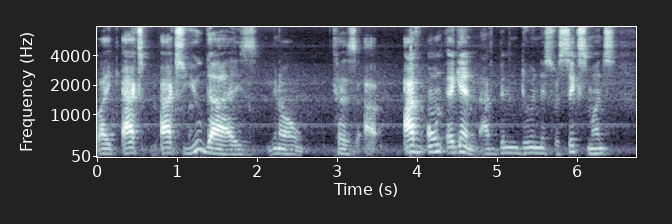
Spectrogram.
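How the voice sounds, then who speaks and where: Somewhat breathy, a man speaks very slowly at medium pitch with ordinary pitch variation and big swings in loudness. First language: not English. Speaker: youtuber. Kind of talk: livestream chat. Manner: casual.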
